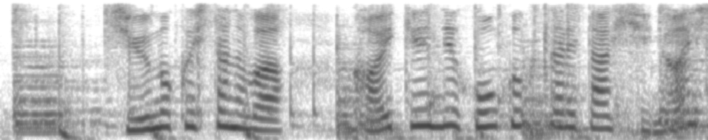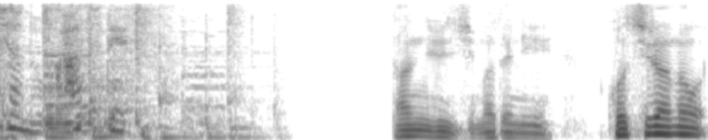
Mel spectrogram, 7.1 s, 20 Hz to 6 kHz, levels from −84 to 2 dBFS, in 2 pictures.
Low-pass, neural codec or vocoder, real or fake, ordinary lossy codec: 5.4 kHz; vocoder, 22.05 kHz, 80 mel bands, Vocos; fake; none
